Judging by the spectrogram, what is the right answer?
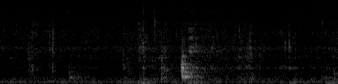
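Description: A soy sauce mixture is stirred in a hot pan, giving a low, steady sizzle with soft scraping strokes and one brief louder clink partway through.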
